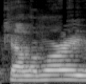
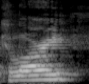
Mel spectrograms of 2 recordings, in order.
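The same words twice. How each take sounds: First: "calamari" said like the squid dish, with an extra "ma"; mispronounced surname. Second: Said in the usual way. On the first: Shown as a demonstration. Fighter showing how his name got twisted, mispronounced surname. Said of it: "right, [name]". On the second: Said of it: "my last name is".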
